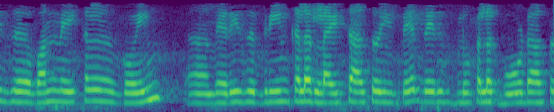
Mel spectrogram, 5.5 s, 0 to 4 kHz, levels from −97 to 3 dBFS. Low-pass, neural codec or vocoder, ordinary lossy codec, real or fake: 3.6 kHz; codec, 16 kHz, 4 kbps, X-Codec, HuBERT features, trained on balanced general audio; MP3, 24 kbps; fake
